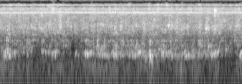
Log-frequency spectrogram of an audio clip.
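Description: Water running and trickling steadily into a pond, with one brief tap about three seconds in.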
